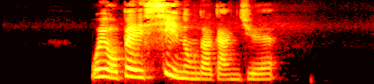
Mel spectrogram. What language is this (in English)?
Chinese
